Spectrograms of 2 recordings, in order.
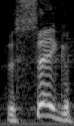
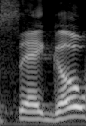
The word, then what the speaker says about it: Sago: Well, first of all, I'm mispronouncing it because it's not a Sega plant. Even though I grew up in Florida with Segas all over, it's not a Sega plant. It is a Sago plant, okay?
